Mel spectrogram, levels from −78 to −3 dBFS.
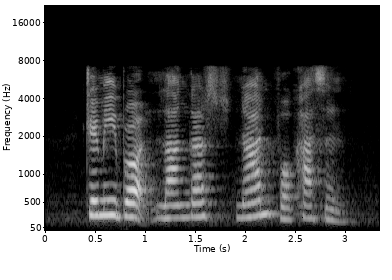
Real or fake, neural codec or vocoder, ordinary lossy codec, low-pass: real; none; AAC, 32 kbps; 7.2 kHz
